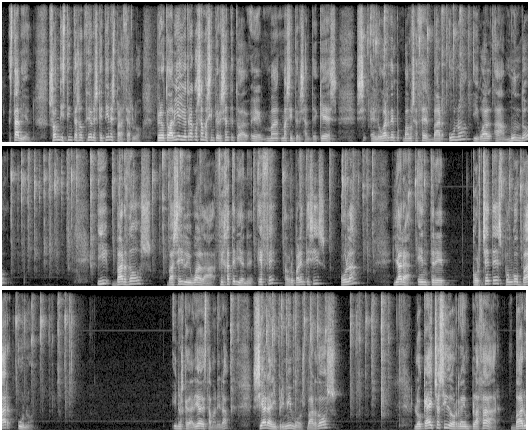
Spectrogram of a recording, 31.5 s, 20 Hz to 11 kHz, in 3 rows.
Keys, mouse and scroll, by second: 0.0-0.4 scroll down 2, 2.6 click, 6.9-9.1 typing, 10.4-14.0 typing, 15.5-18.7 typing, 20.2-22.7 typing, 25.6 Return, 25.9-28.5 typing.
